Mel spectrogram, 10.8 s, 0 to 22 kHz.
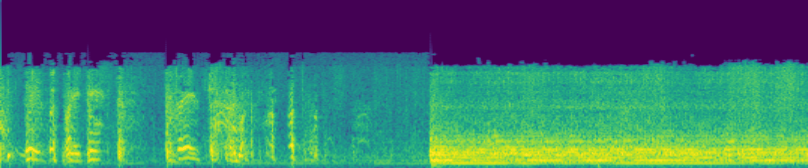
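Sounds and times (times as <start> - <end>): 
speech: 0.3 - 1.5, 2.3 - 4.2
engines of an Army bombing plane and a group of bombers droning off Bayonne, New Jersey: 5.0 - 10.7.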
